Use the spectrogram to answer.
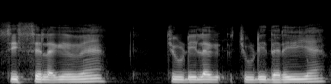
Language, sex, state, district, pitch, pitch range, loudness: Hindi, male, Uttar Pradesh, Shamli, 115 Hz, 115-125 Hz, -16 LUFS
